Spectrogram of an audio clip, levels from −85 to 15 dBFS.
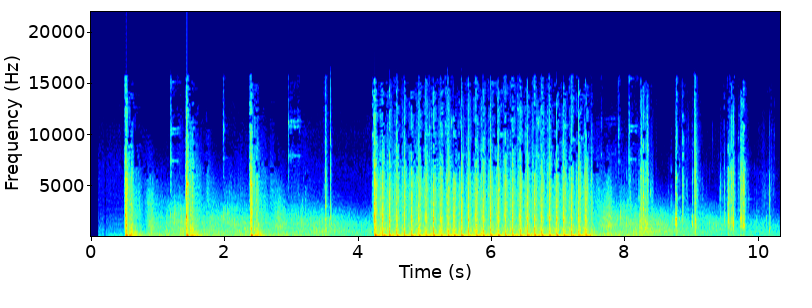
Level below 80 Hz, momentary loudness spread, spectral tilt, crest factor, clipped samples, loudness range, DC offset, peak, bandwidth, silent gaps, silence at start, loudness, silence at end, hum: -28 dBFS; 15 LU; -4 dB/octave; 18 dB; under 0.1%; 5 LU; under 0.1%; 0 dBFS; 16 kHz; none; 0.5 s; -17 LUFS; 0 s; none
